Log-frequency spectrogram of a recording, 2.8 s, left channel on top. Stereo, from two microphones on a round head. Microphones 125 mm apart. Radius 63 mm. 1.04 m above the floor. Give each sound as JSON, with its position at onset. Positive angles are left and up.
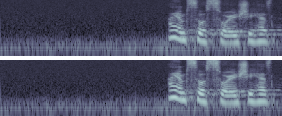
{"t": 1.7, "sound": "a woman speaking", "side_deg": -25, "distance_m": 1.0}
